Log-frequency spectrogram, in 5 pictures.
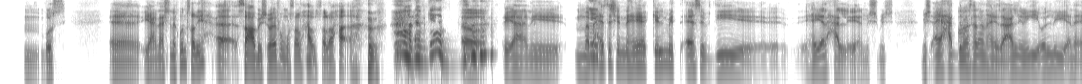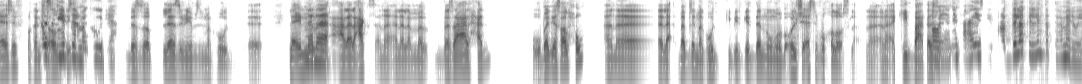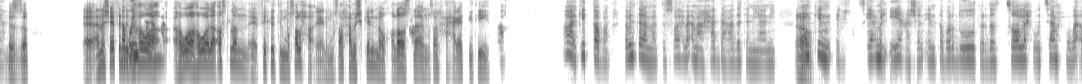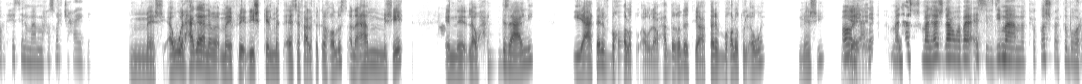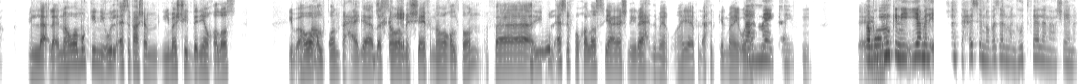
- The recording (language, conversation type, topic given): Arabic, podcast, إيه اللي ممكن يخلّي المصالحة تكمّل وتبقى دايمة مش تهدئة مؤقتة؟
- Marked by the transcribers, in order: distorted speech; laugh; unintelligible speech; other background noise; other noise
